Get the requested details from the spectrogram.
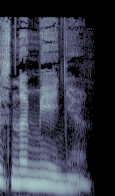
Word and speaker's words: знамение: Даем правильный ответ. Знамение. Ударение зафиксировано нормой и восходит к словам «знак», «знамя».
